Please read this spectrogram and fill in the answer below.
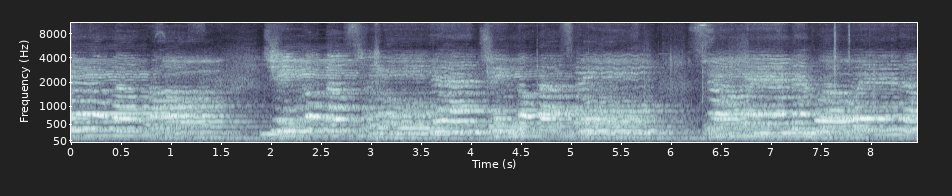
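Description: Mixed-voice high school choir singing in harmony, in held phrases with two short breaks, about two seconds in and about six seconds in.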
